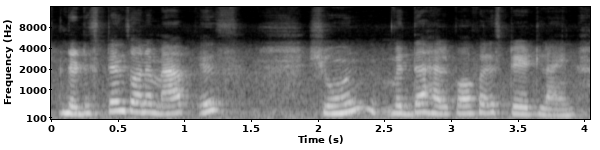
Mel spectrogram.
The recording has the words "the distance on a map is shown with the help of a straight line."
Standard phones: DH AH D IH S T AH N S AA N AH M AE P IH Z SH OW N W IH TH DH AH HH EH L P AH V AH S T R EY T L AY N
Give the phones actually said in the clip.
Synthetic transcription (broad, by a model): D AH D IH S T AH N S AA N AH M AE P IH Z SH OW N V IH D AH HH EH L P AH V AH S T EY T L AY N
